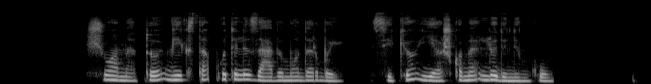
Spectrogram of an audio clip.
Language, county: Lithuanian, Vilnius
